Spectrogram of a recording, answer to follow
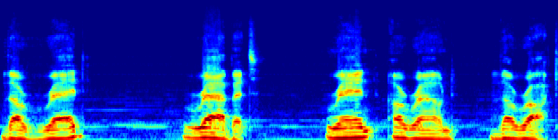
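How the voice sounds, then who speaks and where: A man with a very deep, low voice, speaking at a very slow pace with ordinary pitch variation and long, frequent pauses, over music in the background. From Canada. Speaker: English pronunciation teacher. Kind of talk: pronunciation lesson to camera. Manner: clear, slow.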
